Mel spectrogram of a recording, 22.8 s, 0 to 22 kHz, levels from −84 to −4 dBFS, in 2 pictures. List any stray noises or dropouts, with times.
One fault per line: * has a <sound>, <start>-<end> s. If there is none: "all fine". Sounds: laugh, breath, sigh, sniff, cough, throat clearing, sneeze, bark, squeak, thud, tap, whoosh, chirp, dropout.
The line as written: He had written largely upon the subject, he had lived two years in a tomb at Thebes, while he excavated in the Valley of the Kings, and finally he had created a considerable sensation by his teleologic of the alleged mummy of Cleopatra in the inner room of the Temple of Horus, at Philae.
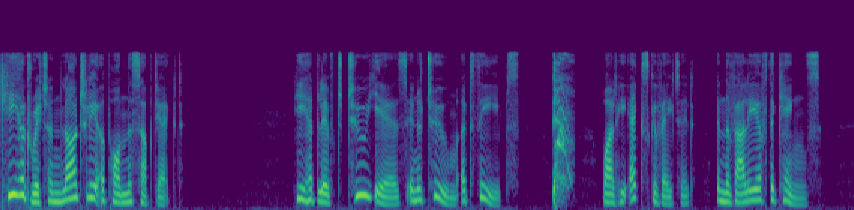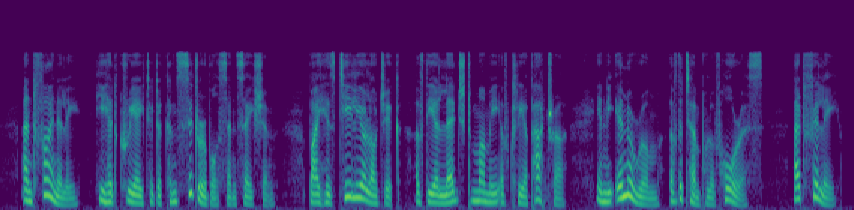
* has a sneeze, 7.3-7.7 s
